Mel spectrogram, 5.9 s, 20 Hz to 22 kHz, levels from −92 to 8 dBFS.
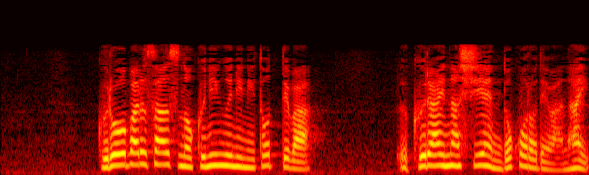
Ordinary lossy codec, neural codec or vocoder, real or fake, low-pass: none; none; real; none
